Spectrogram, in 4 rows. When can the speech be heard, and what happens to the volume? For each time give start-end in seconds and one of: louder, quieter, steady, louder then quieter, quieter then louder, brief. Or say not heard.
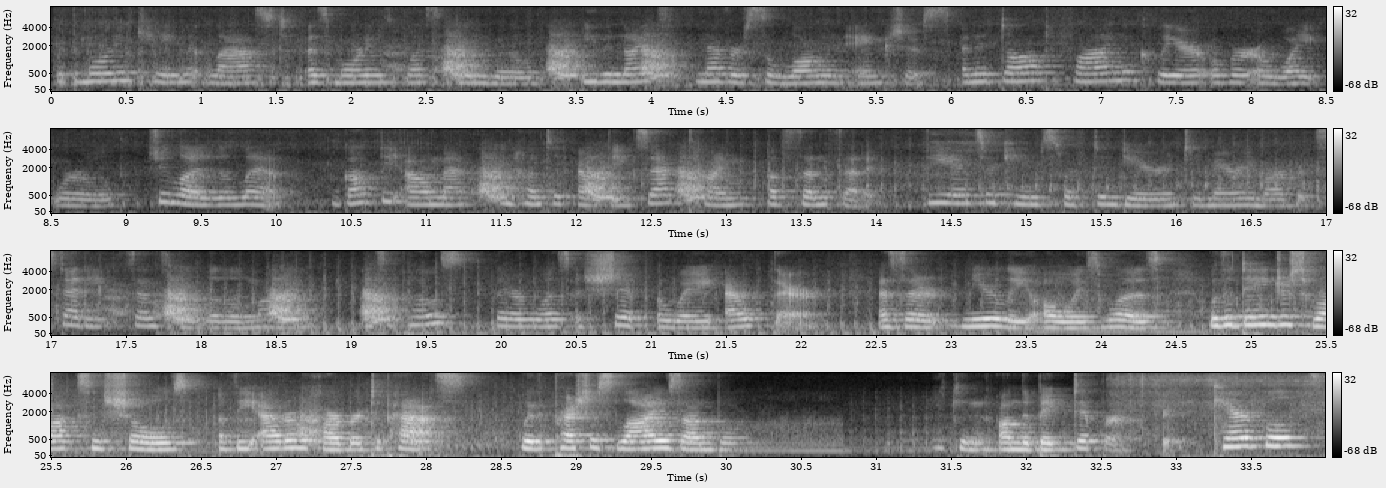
0.0-30.1 louder
31.4-33.9 brief.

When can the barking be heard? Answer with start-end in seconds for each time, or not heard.
2.2-4.2, 10.9-12.9, 17.4-19.4, 26.7-28.1.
